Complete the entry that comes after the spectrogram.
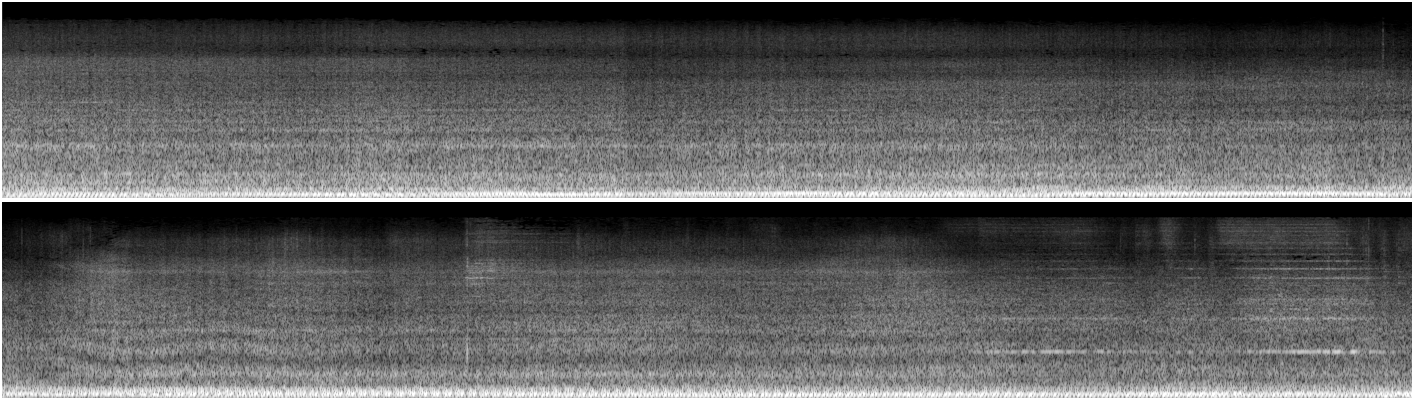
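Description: Coal hopper cars of a slow-moving freight train rolling past close by: a steady heavy rumble of wheels on the rails. A thin squeal from the wheels comes in near the end.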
